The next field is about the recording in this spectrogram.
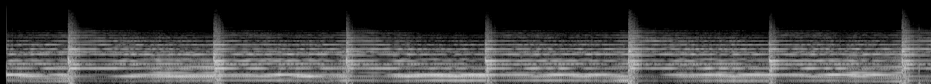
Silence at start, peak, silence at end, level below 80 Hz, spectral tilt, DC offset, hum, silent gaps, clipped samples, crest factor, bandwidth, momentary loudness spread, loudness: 0.05 s; -2 dBFS; 0 s; -44 dBFS; -5.5 dB/octave; under 0.1%; none; none; under 0.1%; 16 dB; 10 kHz; 5 LU; -18 LUFS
